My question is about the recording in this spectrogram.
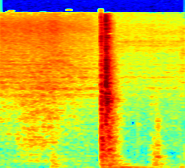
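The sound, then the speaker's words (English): A heavy door of an old GNR third-class carriage on a steam train slams shut with a sharp, loud thud that rings briefly, over a faint steady background hum, followed by a smaller knock at the very end. “And look at the magic of the doors.”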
